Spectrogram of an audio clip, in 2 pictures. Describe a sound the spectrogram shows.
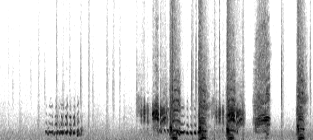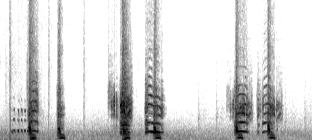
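A bird squawks and cackles in sharp bursts.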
